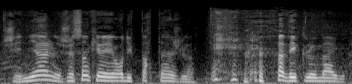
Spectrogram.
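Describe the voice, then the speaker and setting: A man's voice: a little high, expressive, moderate pace, darkish tone. A man from the south of France hosting a web magazine interview outdoors, chatty and hesitant with many fillers. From Fréjus, southern France. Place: outdoors at a beach cleanup.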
